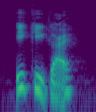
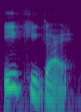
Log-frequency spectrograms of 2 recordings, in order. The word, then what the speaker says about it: ikigai: Ikigai. It's hard to say because I'm not Japanese, but I love it. It's spelled I-K-I-G-A-I, ikigai, okay?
